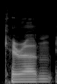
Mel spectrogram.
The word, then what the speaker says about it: Chiron: I believe it's Chiron. Karen. Yeah. – Yeah. There's a couple variations on the pronunciation, but Karen is correct.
